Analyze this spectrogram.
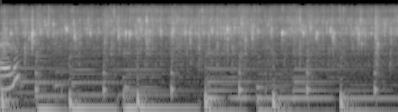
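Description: Chopped onions sizzling and crackling in hot oil in an iron kadai, just added to the tempering of cumin and mustard seeds.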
